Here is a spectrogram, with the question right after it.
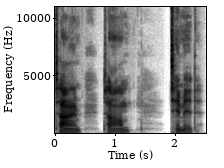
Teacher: the very front part of your tongue is touching the top of your mouth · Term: true T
